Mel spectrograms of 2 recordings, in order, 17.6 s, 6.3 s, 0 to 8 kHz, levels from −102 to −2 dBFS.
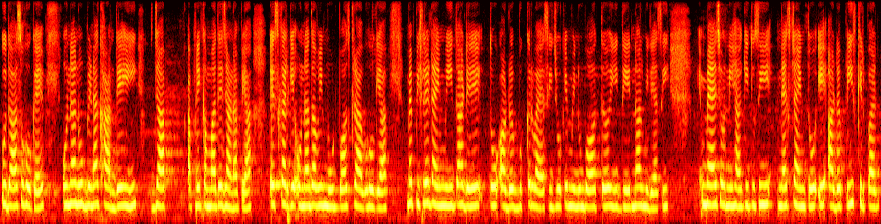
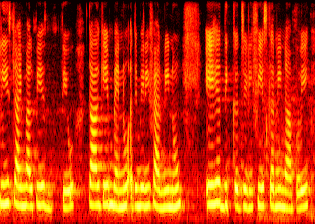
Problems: background conversations at intervals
